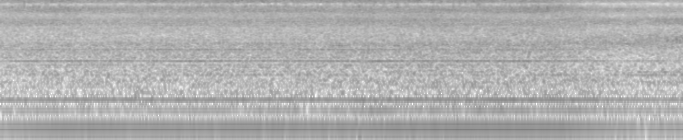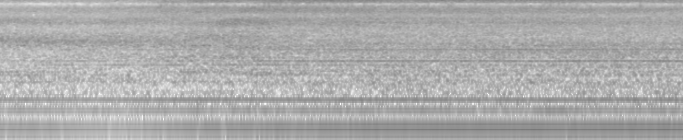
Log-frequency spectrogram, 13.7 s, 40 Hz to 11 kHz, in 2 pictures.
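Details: Miller Bobcat 225G welder-generator, idle for years, after starter solenoid, ignition pickup, alternator and fuel pump work and an oil and fuel line change: constant low hum under governor, no knocks or misses; generating fine, idle possibly set low, slow to warm.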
